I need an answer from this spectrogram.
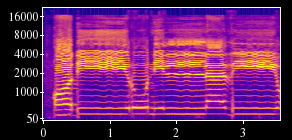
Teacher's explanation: اگر ملا کر پڑھیں گے تو چھوٹے نون کو لام کے ساتھ ملانا ہے، قدیر الذی، نون کو لام کے ساتھ ملایا، قدیر الذی خلق الموت والحیاۃ۔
